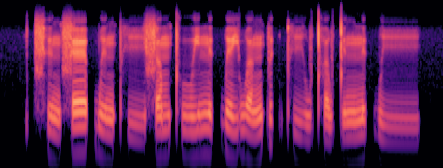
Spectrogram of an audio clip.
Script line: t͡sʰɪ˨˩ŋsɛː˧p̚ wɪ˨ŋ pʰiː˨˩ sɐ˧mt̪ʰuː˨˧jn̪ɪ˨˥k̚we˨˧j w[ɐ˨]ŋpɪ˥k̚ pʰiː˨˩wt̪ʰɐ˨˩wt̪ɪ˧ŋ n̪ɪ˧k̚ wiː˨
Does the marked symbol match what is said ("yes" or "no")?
no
